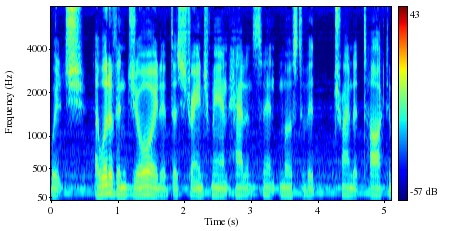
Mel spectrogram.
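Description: The speaker uses a natural reading voice.

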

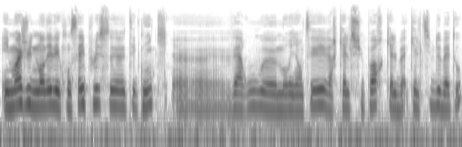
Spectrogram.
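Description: In a very clean recording against a silent background, the speech unfolds at a fairly slow pace. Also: woman. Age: 20s. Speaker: sailor. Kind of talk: interview.

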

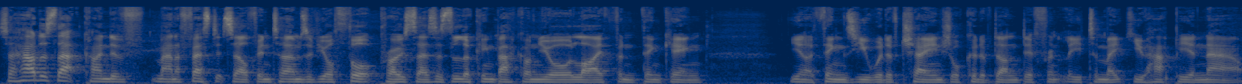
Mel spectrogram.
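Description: A man with a normal speaking voice talks at a fairly quick pace. His pitch is medium and his intonation fairly even. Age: 40s. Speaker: podcast host. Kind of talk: interview. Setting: home conservatory.

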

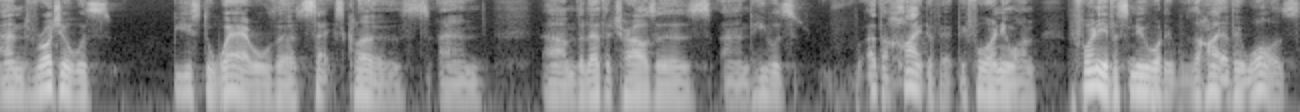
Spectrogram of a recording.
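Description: His tone is dark and mellow, with fairly low pitch and ordinary pitch variation. The man keeps to a fairly slow pace. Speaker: audience guest recalling the gig. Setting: stage with audience. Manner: halting.

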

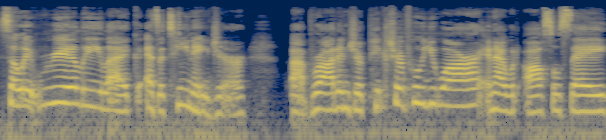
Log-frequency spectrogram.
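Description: A woman with an American accent speaks in a normal speaking voice at a moderate pace, with ordinary pitch variation. The recording is very clean, with a silent background. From US, Baltimore. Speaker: psychologist. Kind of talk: interview.

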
